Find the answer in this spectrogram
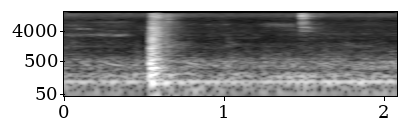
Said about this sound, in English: close the door, please.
